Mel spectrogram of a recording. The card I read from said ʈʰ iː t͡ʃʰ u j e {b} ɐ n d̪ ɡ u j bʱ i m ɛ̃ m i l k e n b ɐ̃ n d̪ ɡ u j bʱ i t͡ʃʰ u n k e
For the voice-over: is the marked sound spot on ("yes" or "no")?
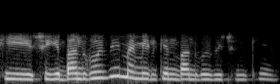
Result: yes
